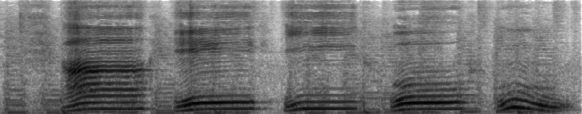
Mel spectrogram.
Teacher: Le son est, encore une fois, doux et surtout lent. Il tient dans la longueur. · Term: voyelle longue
